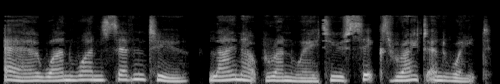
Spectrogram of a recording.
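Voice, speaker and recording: Slow, lowish-voiced woman giving controller instructions. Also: a little mellow, dry recording. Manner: measured, formulaic. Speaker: air traffic controller in an English lesson. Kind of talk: scripted air traffic control phraseology.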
